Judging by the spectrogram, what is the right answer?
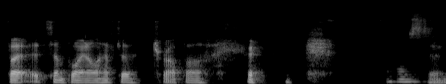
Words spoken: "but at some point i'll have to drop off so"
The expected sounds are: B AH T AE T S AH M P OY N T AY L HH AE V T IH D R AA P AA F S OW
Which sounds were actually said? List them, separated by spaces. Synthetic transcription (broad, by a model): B AH T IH T S AH M P OY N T AY L HH AE F T IH D R AA P AA F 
